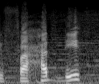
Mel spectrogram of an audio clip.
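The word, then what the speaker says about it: فَحَدِّثْ: Nah, kemudian di fahaddits.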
